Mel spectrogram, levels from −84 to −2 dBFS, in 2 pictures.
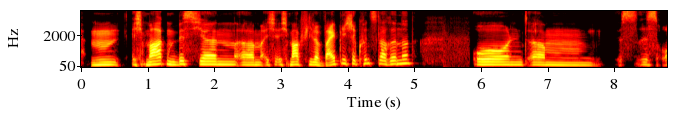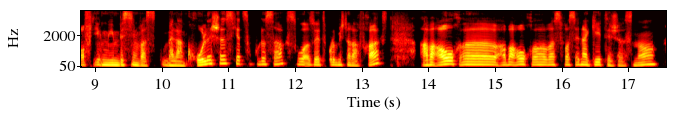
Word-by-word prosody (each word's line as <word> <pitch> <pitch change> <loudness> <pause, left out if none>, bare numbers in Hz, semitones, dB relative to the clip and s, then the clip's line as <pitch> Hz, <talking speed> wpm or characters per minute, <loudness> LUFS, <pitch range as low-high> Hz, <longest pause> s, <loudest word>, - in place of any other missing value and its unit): Hm, 140 +1 +1 0.2
ich 140 +3 -1
mag 160 +5 +8
'n 150 -4 +1
bisschen, 160 -3 +3
ähm 135 0 0
ich 135 0 -6
ich 145 0 -5
mag 145 +1 +5
viele 135 -7 -1
weibliche 190 +1 +3
Künstlerinnen. 195 +1 -1 0.9
Und, 145 -1 +3
ähm, 125 -3 -3 0.2
es - - -1
ist 140 -1 -3
oft 130 0 -8
irgendwie 135 -1 -2
'n 125 - +1
bisschen 125 -1 -2
was 110 -2 -3
Melancholisches 135 - -1
jetzt, 185 -1 -6
wo 160 - -14
du's 165 0 -5
sagst, 175 +1 -8
wo 155 0 -3
also, 135 - -4
jetzt - - -6
wo - - -6
du 135 - -4
mich 135 -1 -7
danach 115 -4 -6
fragst. - - -2 0.4
Aber 130 +3 +1
auch, 170 -1 +5
äh - - -9
aber 150 -3 +1
auch, 155 -1 -2
äh, 140 0 -2
was 140 0 -6
was 140 -1 -5
Energetisches, 130 -6 -6
ne? 150 +7 -3
140 Hz, 150 wpm, -21 LUFS, 130-155 Hz, 0.9 s, mag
